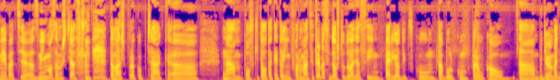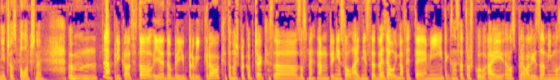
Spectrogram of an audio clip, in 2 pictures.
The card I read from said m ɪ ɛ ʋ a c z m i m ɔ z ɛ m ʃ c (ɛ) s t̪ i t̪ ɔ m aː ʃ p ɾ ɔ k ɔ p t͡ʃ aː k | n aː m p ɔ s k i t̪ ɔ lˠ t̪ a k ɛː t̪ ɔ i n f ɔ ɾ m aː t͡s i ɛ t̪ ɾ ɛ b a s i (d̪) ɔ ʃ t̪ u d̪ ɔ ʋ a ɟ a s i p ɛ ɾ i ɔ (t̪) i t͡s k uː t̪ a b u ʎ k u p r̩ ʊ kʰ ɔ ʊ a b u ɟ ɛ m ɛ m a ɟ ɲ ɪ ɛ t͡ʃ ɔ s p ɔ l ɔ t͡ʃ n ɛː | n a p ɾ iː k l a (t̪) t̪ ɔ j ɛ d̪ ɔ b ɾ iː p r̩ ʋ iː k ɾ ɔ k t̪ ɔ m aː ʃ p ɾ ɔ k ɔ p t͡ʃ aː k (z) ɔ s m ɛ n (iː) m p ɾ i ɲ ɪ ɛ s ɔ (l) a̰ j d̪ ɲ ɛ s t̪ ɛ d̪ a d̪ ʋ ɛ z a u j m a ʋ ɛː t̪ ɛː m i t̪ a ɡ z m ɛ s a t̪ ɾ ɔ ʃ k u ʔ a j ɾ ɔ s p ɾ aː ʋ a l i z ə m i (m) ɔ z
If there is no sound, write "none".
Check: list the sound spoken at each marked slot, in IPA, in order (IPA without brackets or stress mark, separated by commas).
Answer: a, d̪, d̪, t̪, z, aː, l, m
